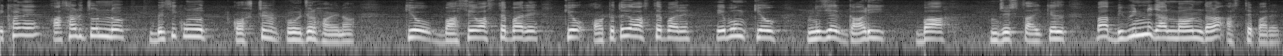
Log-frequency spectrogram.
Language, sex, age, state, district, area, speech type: Bengali, male, 18-30, West Bengal, Paschim Bardhaman, rural, spontaneous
